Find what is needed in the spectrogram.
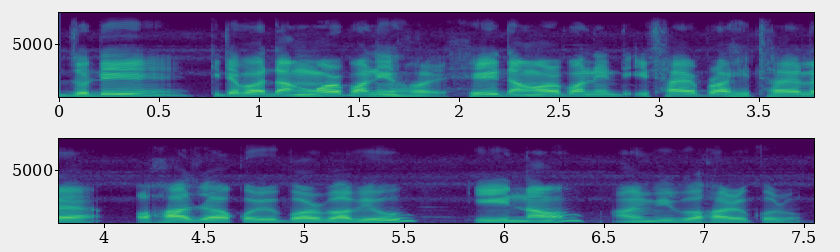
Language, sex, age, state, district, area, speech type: Assamese, male, 60+, Assam, Dhemaji, rural, spontaneous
